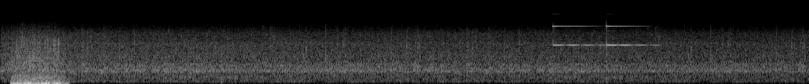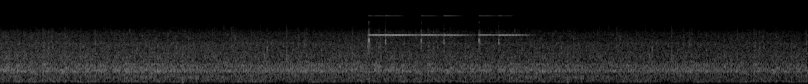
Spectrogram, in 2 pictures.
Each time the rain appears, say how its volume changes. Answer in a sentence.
You can hear the rain from 0.0 to 16.1 s, getting quieter.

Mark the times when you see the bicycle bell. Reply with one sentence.
You can hear the bicycle bell from 0.1 to 0.7 s, from 5.5 to 6.6 s and from 11.8 to 13.3 s.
